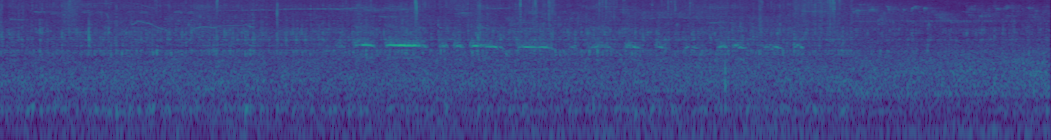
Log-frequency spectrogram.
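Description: Outdoor ambience: a steady low background hiss, with a small bird chirping a run of short high notes from about three and a half seconds in until about eight seconds.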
